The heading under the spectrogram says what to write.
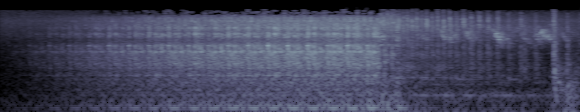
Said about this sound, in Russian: Грузовик проехал ворота и остановился возле бетонных блоков, перегораживающих дорогу.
